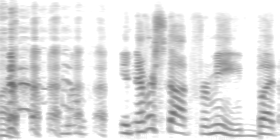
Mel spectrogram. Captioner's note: laughs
